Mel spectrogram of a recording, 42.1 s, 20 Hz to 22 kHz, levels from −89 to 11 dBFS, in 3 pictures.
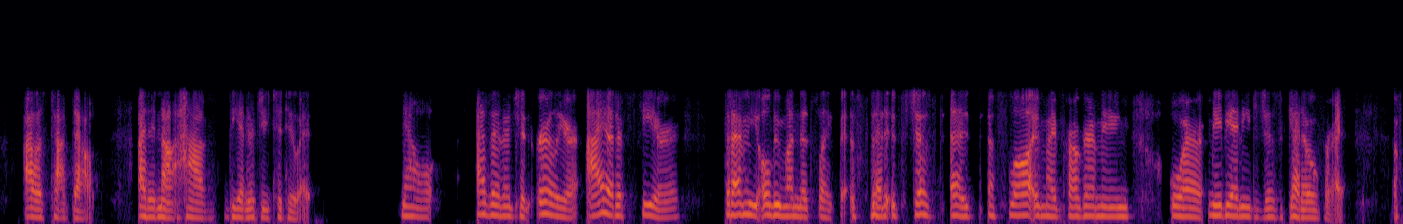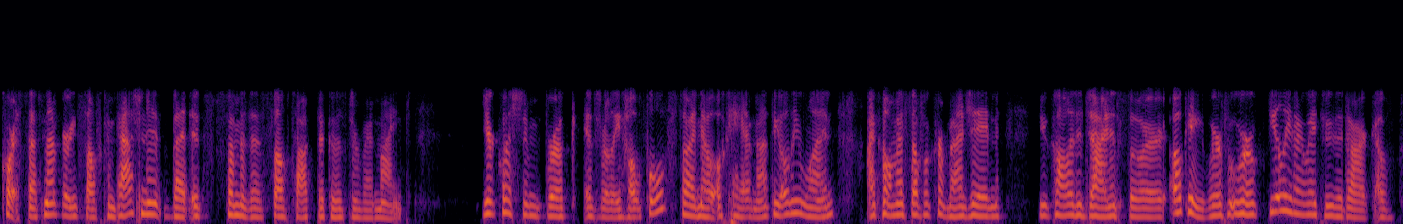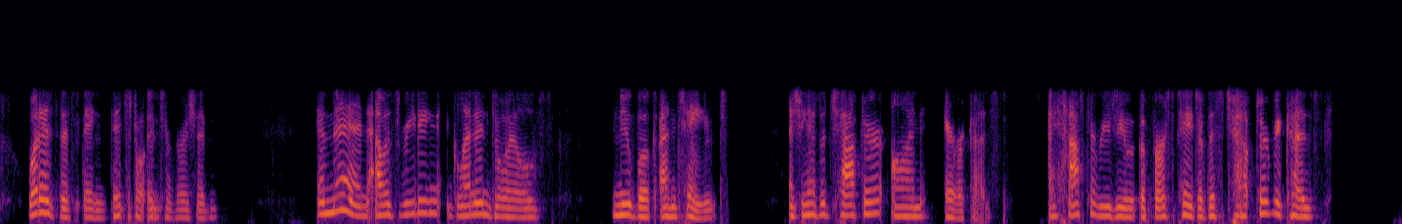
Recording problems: garbled, watery; badly; nothing above 4 kHz

